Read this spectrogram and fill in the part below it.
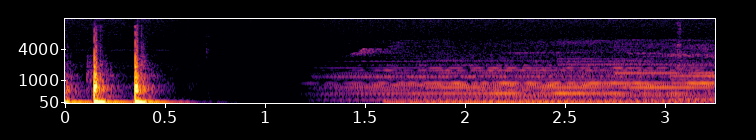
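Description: Two quick, solid knocks land on the entrance door of a farmhouse in a Bavarian adventure video game, followed by silence and then a low, sustained ambient drone.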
